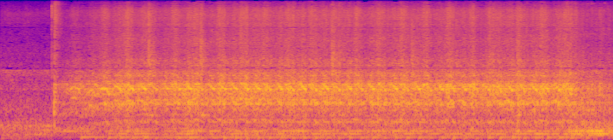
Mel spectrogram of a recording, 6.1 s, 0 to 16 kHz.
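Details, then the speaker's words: Homemade 200 A DC portable welder (WWII aircraft generator driven by a 1946 Austin Dorset four-cylinder pushrod engine), choke on: the starter cranks evenly for about six seconds with no firing; owner suspects no spark. "okay looks like we don't have any spark so uh I think I'm going to go ahead and um build my wheels anyways"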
